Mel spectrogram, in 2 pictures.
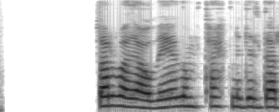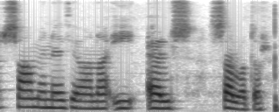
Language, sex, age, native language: Icelandic, male, 13, Icelandic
